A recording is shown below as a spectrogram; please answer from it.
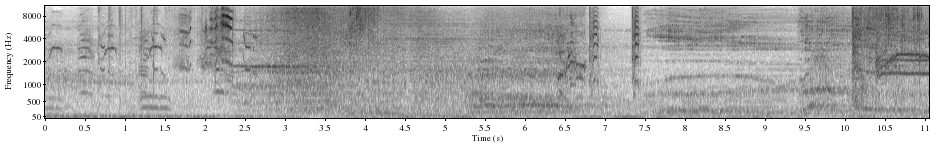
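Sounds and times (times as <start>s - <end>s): grunting and roaring: 5.1s - 6.9s, 7.5s - 10.4s.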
